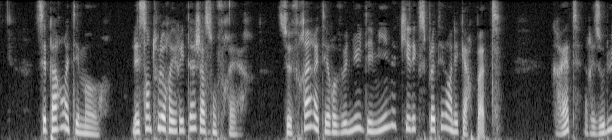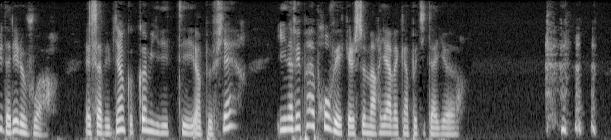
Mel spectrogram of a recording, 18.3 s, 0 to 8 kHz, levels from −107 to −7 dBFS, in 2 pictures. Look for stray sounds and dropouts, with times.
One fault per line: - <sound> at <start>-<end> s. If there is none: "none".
- laugh at 17.3-18.1 s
